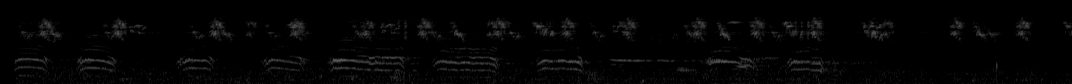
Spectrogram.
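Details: Noisy miner calling in an Australian backyard garden: a fast run of harsh, arched chevron notes, about two a second, with thin high chirps overlapping throughout and one brief steady whistle near the middle.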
